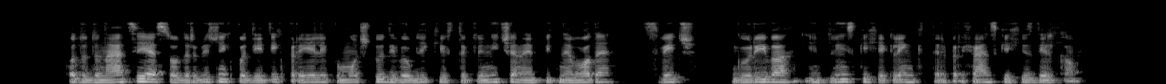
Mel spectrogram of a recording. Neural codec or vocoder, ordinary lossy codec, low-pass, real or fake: none; none; 7.2 kHz; real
